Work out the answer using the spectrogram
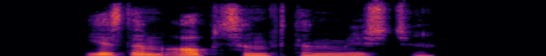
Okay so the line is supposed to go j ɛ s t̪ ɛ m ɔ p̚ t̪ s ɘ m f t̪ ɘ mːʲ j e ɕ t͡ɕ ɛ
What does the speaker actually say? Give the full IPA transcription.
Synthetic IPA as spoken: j ɛ s t̪ ɛ m ɔ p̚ t̪ s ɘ m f t̪ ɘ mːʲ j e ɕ t͡ɕ ɛ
